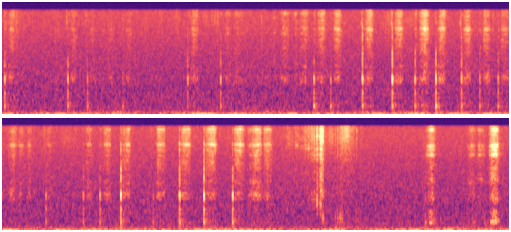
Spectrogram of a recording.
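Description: A wooden graphite pencil scratches short, quick strokes across a flat sheet of drawing paper. Each stroke gives a brief, bright, dry scrape, heard over a steady low hum throughout.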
